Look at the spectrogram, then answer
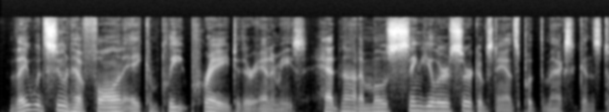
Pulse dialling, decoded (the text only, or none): none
